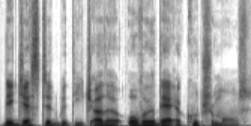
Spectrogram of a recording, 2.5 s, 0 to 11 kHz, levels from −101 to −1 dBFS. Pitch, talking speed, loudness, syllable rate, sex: 100 Hz, 190 wpm, -17 LUFS, 6.1 syllables/s, male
